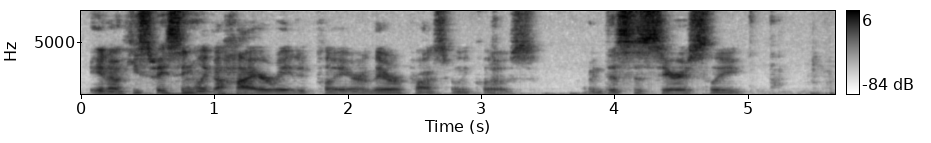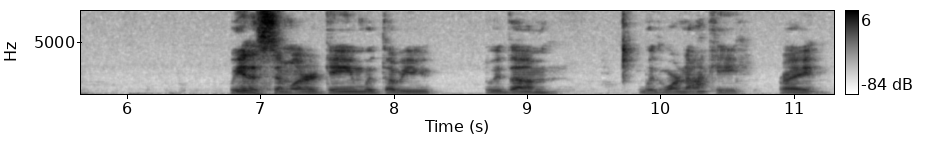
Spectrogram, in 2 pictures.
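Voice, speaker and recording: A man's voice: low-pitched, lively intonation, normal speed, creaky, pauses often. A man streaming live chess analysis as a coach, thinking aloud in a casual way with sudden bursts of emphasis.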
